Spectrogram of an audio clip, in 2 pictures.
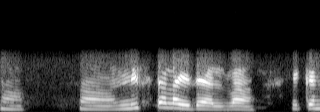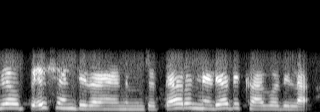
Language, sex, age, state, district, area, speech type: Kannada, female, 18-30, Karnataka, Mandya, rural, conversation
